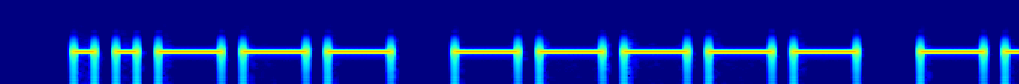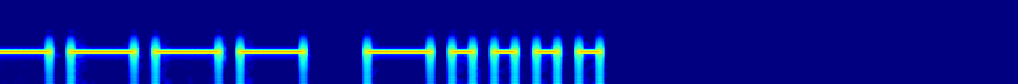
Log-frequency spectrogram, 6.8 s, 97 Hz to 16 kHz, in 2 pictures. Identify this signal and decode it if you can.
Morse code, heard as a keyed tone, about 17 wpm, 700 Hz. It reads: 2006
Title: CWT Exchange 17wpm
